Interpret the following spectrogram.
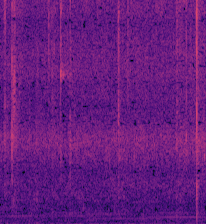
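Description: Light rain falling: a faint, even hiss with a low rumble beneath.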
